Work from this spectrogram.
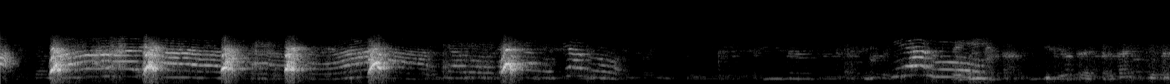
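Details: Furious female Cocker Spaniel barking in quick bursts of about one per second, then a quieter gap and a few whining, howl-like notes with faint background sounds.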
